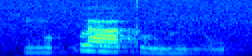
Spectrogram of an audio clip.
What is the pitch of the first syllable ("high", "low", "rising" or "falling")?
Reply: rising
